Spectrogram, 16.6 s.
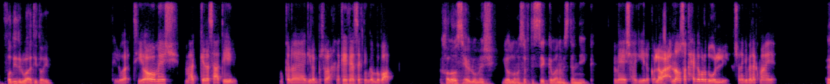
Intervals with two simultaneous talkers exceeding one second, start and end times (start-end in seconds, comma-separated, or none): none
